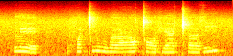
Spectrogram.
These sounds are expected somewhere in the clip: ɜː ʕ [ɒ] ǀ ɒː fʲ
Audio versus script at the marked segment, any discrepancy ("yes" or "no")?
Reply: no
